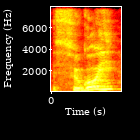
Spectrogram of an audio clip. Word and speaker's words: sugoi: ungefähr ganz gut hinbekommt bei dem sugo haben wir jetzt den fall dass dass es am anfang auf deutsch eigentlich wie ein weiches es ausgesprochen wird im japanischen wenn dann es steht also matthiesen deutsches es wird es aber immer wie ein scharfes s ausgesprochen also nicht neu sondern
